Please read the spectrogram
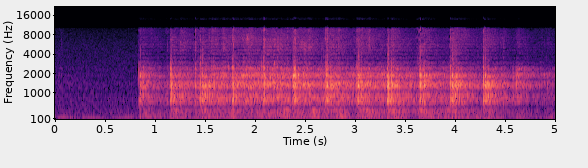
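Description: Audience of legislators applauding, clapping with a run of thumps about three a second. It starts abruptly about a second in and fades near the end.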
